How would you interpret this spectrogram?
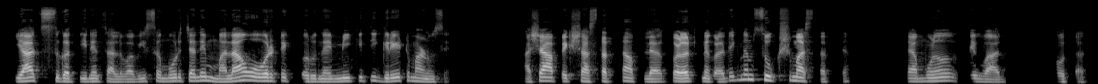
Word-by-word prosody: याच 165 Hz, +3 st, +5 dB
गतीने 140 Hz, 0 st, -1 dB
चालवावी, 125 Hz, -1 st, -5 dB
समोरच्याने 155 Hz, +4 st, -2 dB
मला 150 Hz, -2 st, +3 dB
ओव्हरटेक 170 Hz, -3 st, +2 dB
करू 140 Hz, -1 st, -3 dB
नये, 130 Hz, 0 st, -1 dB
मी 140 Hz, +3 st, -1 dB
किती 170 Hz, +2 st, -7 dB
ग्रेट 165 Hz, +4 st, +1 dB
माणूस 140 Hz, -7 st, -4 dB
आहे, -, -, -24 dB, 0.8 s
अशा 170 Hz, -1 st, +6 dB
अपेक्षा 150 Hz, -2 st, +1 dB
असतात 140 Hz, +2 st, -1 dB
ना, 155 Hz, -, +2 dB
आपल्या 130 Hz, -2 st, -2 dB
कळत-नकळत. 140 Hz, -1 st, +3 dB
एकदम 225 Hz, +4 st, -3 dB
सूक्ष्म 185 Hz, -3 st, +1 dB
असतात 130 Hz, -5 st, -2 dB
त्या. 130 Hz, +2 st, -21 dB, 0.6 s
त्यामुळं 150 Hz, +5 st, -2 dB, 0.2 s
ते 145 Hz, -, -4 dB
वाद 115 Hz, -2 st, -3 dB, 0.5 s
होतात. -, -, -12 dB
145 Hz, 150 wpm, -24 LUFS, 135-165 Hz, 0.8 s, अशा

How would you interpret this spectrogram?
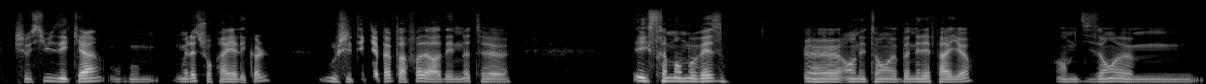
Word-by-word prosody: j'ai 130 Hz, -, -4 dB
aussi 145 Hz, +5 st, -3 dB
eu 145 Hz, -, -6 dB
des 140 Hz, -1 st, +4 dB
cas 145 Hz, +3 st, +6 dB
où 120 Hz, -, -17 dB
où 120 Hz, -1 st, -9 dB
mmh 120 Hz, -, -14 dB, 0.2 s
mais 135 Hz, 0 st, -5 dB
là 150 Hz, -, +5 dB
c'est -, -, -3 dB
toujours 130 Hz, -, -5 dB
pareil 125 Hz, +1 st, +3 dB
à -, -, +3 dB
l'école, 140 Hz, -, -3 dB, 0.5 s
où 145 Hz, -3 st, -5 dB
j'étais 130 Hz, -1 st, -1 dB
capable 145 Hz, +5 st, +2 dB
parfois 125 Hz, +4 st, +1 dB
d'avoir 120 Hz, -3 st, +4 dB
des 120 Hz, 0 st, -3 dB
notes, 130 Hz, +1 st, -6 dB
heu 120 Hz, -2 st, -1 dB, 1.3 s
extrêmement 150 Hz, -1 st, +3 dB
mauvaises, 145 Hz, +1 st, +2 dB, 0.8 s
heu, 130 Hz, -1 st, +2 dB
en 135 Hz, 0 st, 0 dB
étant, 130 Hz, 0 st, -2 dB
heu, 125 Hz, -, -4 dB
bon 130 Hz, +2 st, -3 dB
élève 135 Hz, +1 st, +1 dB
par 125 Hz, -, +3 dB
ailleurs, 125 Hz, +7 st, +1 dB, 0.8 s
en 125 Hz, -, -8 dB
me 120 Hz, -, -8 dB
disant, 135 Hz, +3 st, -3 dB
hem: 120 Hz, -2 st, -6 dB
130 Hz, 185 wpm, -26 LUFS, 120-140 Hz, 1.3 s, cas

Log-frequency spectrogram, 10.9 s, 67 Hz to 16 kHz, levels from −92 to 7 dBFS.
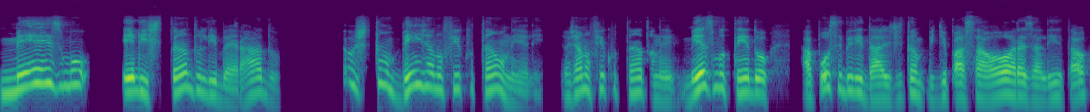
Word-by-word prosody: mesmo 245 Hz, -, +3 dB, 0.3 s
ele 180 Hz, 0 st, +7 dB
estando 195 Hz, +6 st, -1 dB
liberado, 160 Hz, -, -5 dB, 0.7 s
hoje -, -, -6 dB
também 245 Hz, -, -1 dB
já 235 Hz, -1 st, -1 dB
não 200 Hz, -2 st, -3 dB
fico 210 Hz, +4 st, -9 dB
tão 195 Hz, 0 st, -2 dB
nele, 90 Hz, -7 st, -12 dB, 0.2 s
eu 145 Hz, -, -12 dB
já 185 Hz, +3 st, 0 dB
não 200 Hz, -, -3 dB
fico 205 Hz, 0 st, -9 dB
tanto 175 Hz, -3 st, -5 dB
nele, 120 Hz, -2 st, -8 dB
mesmo 225 Hz, -1 st, +7 dB
tendo 170 Hz, -3 st, 0 dB, 0.3 s
a -, -, -1 dB
possibilidade 175 Hz, -, -1 dB
de 135 Hz, -, -16 dB
tam 165 Hz, 0 st, -3 dB
de 125 Hz, +4 st, -11 dB
passar 140 Hz, -2 st, 0 dB
horas 150 Hz, -1 st, +3 dB
ali 125 Hz, +3 st, -6 dB
e -, -, -11 dB
tal 135 Hz, +4 st, -3 dB
175 Hz, 160 wpm, -21 LUFS, 140-210 Hz, 0.7 s, ele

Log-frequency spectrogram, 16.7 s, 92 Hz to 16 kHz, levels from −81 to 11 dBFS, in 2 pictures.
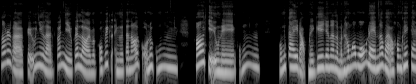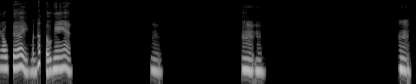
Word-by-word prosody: nó 310 Hz, +2 st, -2 dB
rất 360 Hz, 0 st, -2 dB
là, -, -, +1 dB
kiểu -, -, -3 dB
như 290 Hz, 0 st, -1 dB
là, 200 Hz, -6 st, -1 dB
có 275 Hz, -, -5 dB
nhiều 250 Hz, -10 st, -1 dB
cái 270 Hz, +7 st, -2 dB
lời 205 Hz, -9 st, +2 dB
mà 185 Hz, -, -4 dB
cổ 215 Hz, +4 st, -5 dB
viết 315 Hz, +7 st, -4 dB
lại -, -, -13 dB
người 200 Hz, 0 st, -1 dB
ta 225 Hz, +2 st, -2 dB
nói 245 Hz, +7 st, 0 dB
cổ -, -, -5 dB
nó 270 Hz, +4 st, +2 dB
cũng 255 Hz, 0 st, -2 dB, 0.4 s
khó 315 Hz, +6 st, +7 dB
chịu 200 Hz, -, +2 dB
nè, 190 Hz, -1 st, +2 dB
cũng 275 Hz, +2 st, -5 dB, 0.4 s
cũng 225 Hz, +6 st, -1 dB
cay 265 Hz, -2 st, +3 dB
độc -, -, -2 dB
này 190 Hz, 0 st, +2 dB
kia 255 Hz, +1 st, +3 dB
cho 265 Hz, -, +2 dB
nên 255 Hz, -1 st, +2 dB
là 225 Hz, -, +2 dB
mình 190 Hz, -1 st, 0 dB
hông 235 Hz, +5 st, +2 dB
có 295 Hz, -, +3 dB
muốn 290 Hz, +3 st, +2 dB
đem 255 Hz, -6 st, +4 dB
nó 290 Hz, +2 st, +3 dB
vào 230 Hz, -5 st, +2 dB
không 255 Hz, +2 st, 0 dB
khí 285 Hz, +4 st, +1 dB
karaoke, 255 Hz, -2 st, +1 dB
mình 205 Hz, 0 st, -3 dB
thích 330 Hz, -, -1 dB
tự 195 Hz, +1 st, +2 dB
nghe. 235 Hz, 0 st, +2 dB, 1.6 s
Ừm. 210 Hz, -4 st, -5 dB, 1.6 s
Ừm, 225 Hz, -2 st, +2 dB
ừm. 205 Hz, -2 st, -1 dB, 2.6 s
Ừm. 225 Hz, -4 st, +2 dB
245 Hz, 180 wpm, -23 LUFS, 210-275 Hz, 2.6 s, khó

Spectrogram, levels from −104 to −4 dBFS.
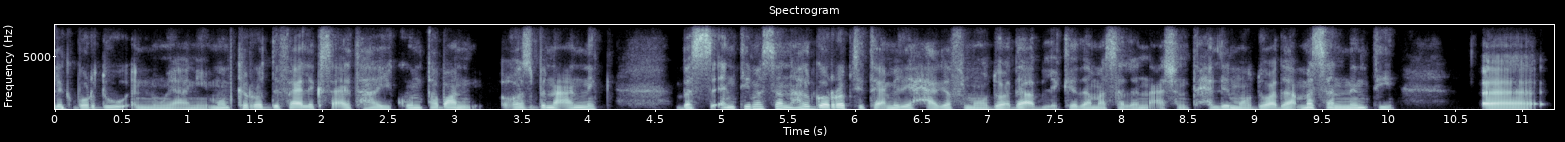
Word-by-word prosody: لِك 125 Hz, -, -3 dB
برضه 125 Hz, +1 st, -2 dB
إنّه 90 Hz, -1 st, -5 dB
يعني 85 Hz, +1 st, -5 dB
ممكن 120 Hz, +8 st, -2 dB
رد 130 Hz, +2 st, 0 dB
فعلِك 130 Hz, -1 st, +2 dB
ساعتها 120 Hz, +2 st, -1 dB
يكون 115 Hz, +3 st, -3 dB
طبعًا 125 Hz, -6 st, +1 dB, 0.3 s
غصبٍ 130 Hz, +6 st, 0 dB
عنِّك، 150 Hz, +4 st, -1 dB, 0.5 s
بس -, -, +4 dB
أنتِ 155 Hz, +5 st, 0 dB
مثلًا 175 Hz, -5 st, +1 dB
هل 175 Hz, -, 0 dB
جرّبتِ 140 Hz, -3 st, +4 dB
تعملي 115 Hz, +5 st, 0 dB
حاجة 110 Hz, +1 st, 0 dB
في 110 Hz, -, -6 dB
الموضوع 95 Hz, +2 st, -1 dB
ده 115 Hz, +2 st, +3 dB
قَبل 90 Hz, -2 st, -4 dB
كده 95 Hz, +2 st, -2 dB
مثلًا 90 Hz, -1 st, -3 dB
عشان -, -, -2 dB
تحِلّي 105 Hz, +2 st, -3 dB
الموضوع 95 Hz, -1 st, +1 dB
ده، 100 Hz, 0 st, +2 dB
مثلًا 120 Hz, -4 st, +2 dB
إن 100 Hz, -, +1 dB
أنتِ 120 Hz, +3 st, -1 dB, 0.8 s
آآ 90 Hz, +1 st, +5 dB
110 Hz, 175 wpm, -26 LUFS, 95-130 Hz, 0.8 s, آآ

